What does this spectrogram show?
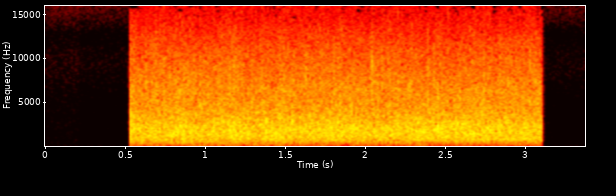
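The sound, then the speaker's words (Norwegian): A dense burst of audience applause, many hands clapping into a steady hiss-like roar for about two and a half seconds, beginning and cutting off abruptly, with no voices. “Applaus, gitt.”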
